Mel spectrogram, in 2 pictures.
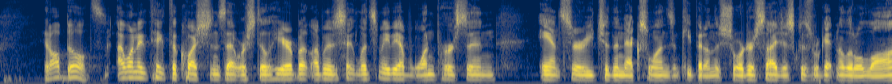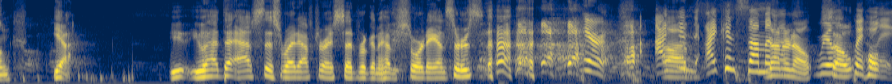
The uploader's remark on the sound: LIVE! from an On the Line dinner in Houston. This episode was recorded LIVE before an audience of Houston line cooks at an On the Line dinner at Bludorn restaurant.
